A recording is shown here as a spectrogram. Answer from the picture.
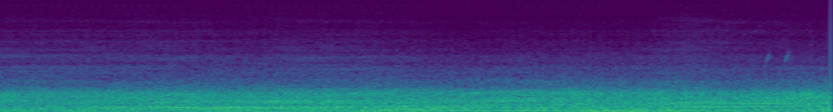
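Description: Steady low rumble of a vehicle driving slowly through town traffic, engine and road noise together, with faint engine tones that climb a little as it picks up speed near the end.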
